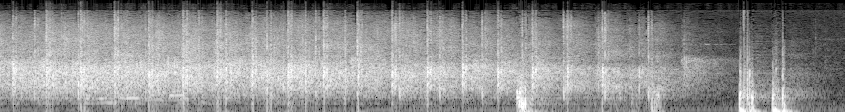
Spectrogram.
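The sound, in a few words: audience applause for the panel chair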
